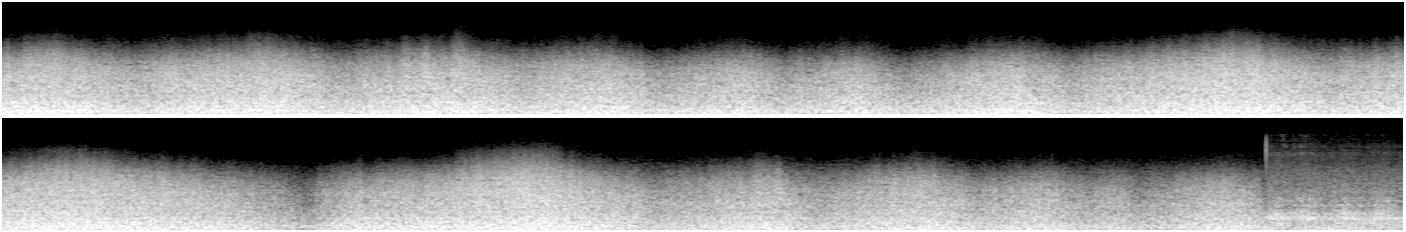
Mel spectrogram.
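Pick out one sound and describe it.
A spacecraft's engines roar loudly, surging and easing in waves.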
